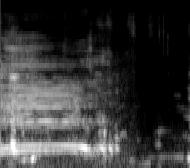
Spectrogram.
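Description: A Friesian dairy cow, first-calf, gives a long, loud moo that slowly trails off, followed by quieter low rumbles and a brief noise at the end.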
